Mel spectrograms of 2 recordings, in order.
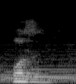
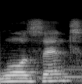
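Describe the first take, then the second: First: The t sound is dropped. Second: The t sound is fully pronounced. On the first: "tea dropping ... it's gonna be wasn't" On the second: "instead of saying wasn't"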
